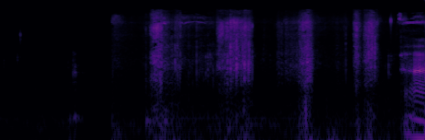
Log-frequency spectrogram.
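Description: Footsteps crunching in snow: a string of uneven steps starting about a second in, after a moment of faint room tone.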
